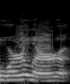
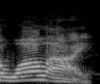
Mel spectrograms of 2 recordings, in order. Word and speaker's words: walleye: i haven't caught no whirler and all day you know whirler that's the one that gets me like say it right please it's a walleye wall eye enunciation yeah anyway y'all i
